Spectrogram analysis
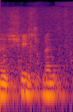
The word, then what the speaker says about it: escheatment: Item A, consider resolution 218 to be determined to stop the escheatment, I think you pronounced that, Oh, yeah, that's quite a word.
